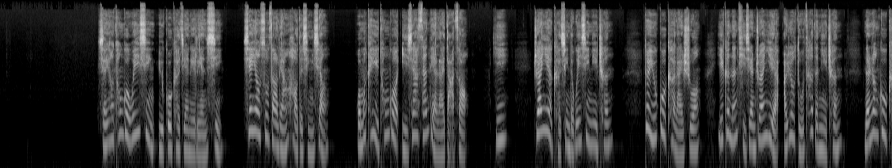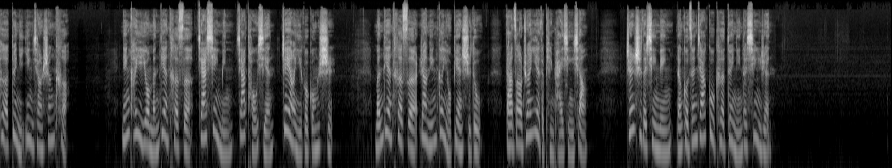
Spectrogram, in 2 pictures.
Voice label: 中音

